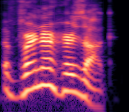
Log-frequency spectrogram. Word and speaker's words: Werner Herzog: So, you know, we're going to spoil pretty much the whole speech, but how do you say it? Werner Herzog, is it? – Werner Herzog.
